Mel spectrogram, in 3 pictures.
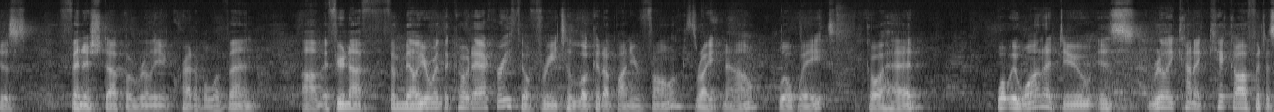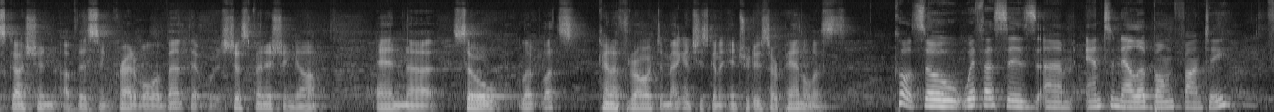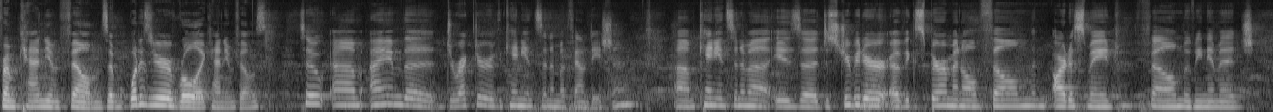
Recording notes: AMIA Projection Workshop at the Alamo Draft House in Austin, TX. Sat down for the first podcast recorded in front of a live audience.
